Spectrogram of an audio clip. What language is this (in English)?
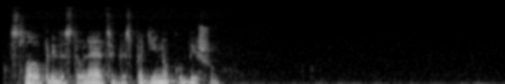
Russian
